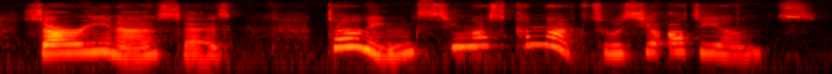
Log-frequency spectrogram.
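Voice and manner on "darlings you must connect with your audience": put-on a light French accent for the teacher; mock French drama teacher. Reading the drama teacher's lines in a French accent. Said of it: "I always switch to a French, French accent".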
